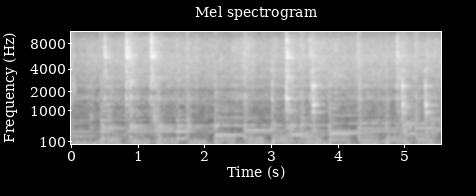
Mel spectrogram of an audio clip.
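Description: Chopped garlic and onion sizzling in olive oil in a stainless steel saucepan while a wooden spoon stirs them, with repeated sharp clicks and scrapes of the spoon against the pot. A melody of held notes runs underneath.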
